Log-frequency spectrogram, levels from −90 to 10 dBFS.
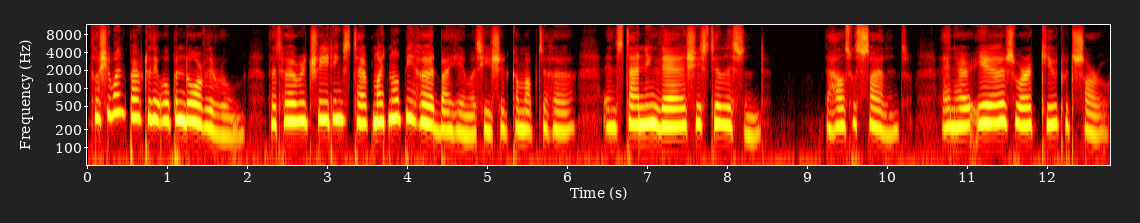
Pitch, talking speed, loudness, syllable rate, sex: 240 Hz, 210 wpm, -16 LUFS, 5.3 syllables/s, female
